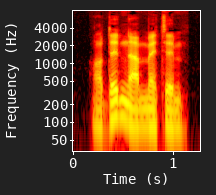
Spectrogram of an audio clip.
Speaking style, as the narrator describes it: grumbled the old man

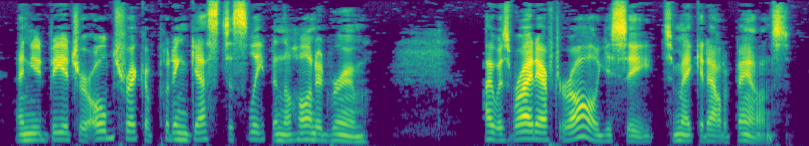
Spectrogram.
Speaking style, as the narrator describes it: he added in a graver tone

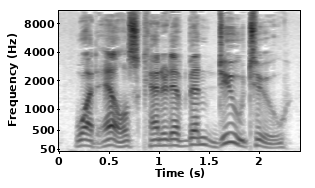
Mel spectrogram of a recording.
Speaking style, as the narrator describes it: exclaimed Jennings contemptuously

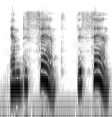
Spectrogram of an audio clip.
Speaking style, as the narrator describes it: he cried

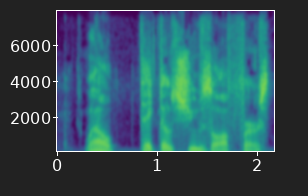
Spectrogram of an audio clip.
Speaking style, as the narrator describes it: the woman grumbled

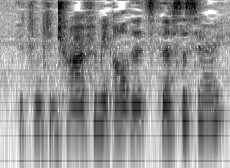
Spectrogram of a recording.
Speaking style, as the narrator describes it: She asked breathlessly

